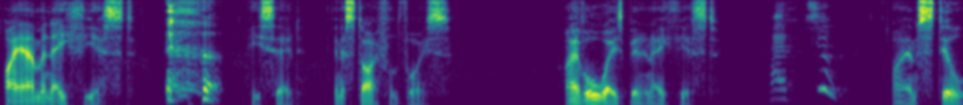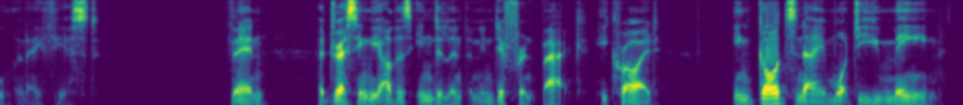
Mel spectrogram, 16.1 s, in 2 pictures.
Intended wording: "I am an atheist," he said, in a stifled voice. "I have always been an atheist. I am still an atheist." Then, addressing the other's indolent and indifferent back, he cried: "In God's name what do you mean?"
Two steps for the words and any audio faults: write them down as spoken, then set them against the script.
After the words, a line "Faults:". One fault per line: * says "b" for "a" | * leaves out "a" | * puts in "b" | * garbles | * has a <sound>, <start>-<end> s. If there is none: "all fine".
"I am an atheist," he said, in a stifled voice. "I have always been an atheist. I am still an atheist." Then, addressing the other's indolent and indifferent back, he cried: "In God's name what do you mean?"
Faults:
* has a throat clearing, 1.4-1.9 s
* has a sneeze, 6.4-7.1 s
